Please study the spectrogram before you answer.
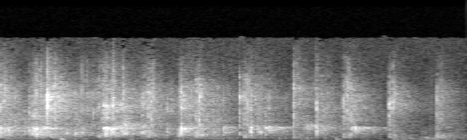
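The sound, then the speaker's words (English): Audience applause at a festival showcasing young Indonesian writers: a steady, dense patter of clapping that holds at an even level for about two seconds. “Big applause.”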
